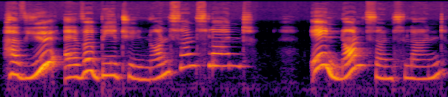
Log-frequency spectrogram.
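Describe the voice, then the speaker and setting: A woman reading a children's story aloud in a deliberate, carefully phrased way with frequent pauses. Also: high voice. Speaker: children's storybook reader, channel host.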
